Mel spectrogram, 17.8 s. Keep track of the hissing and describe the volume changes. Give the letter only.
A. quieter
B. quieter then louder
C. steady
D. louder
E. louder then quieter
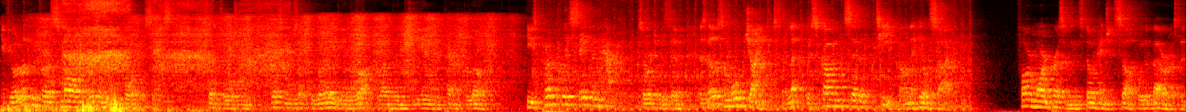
A.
